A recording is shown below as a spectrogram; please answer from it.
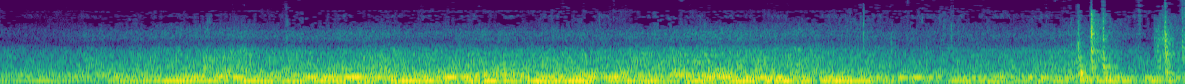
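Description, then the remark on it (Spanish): A loud, steady drone of airplane engines passes overhead, a deep rumbling hum that holds throughout with no voices. “Mira hacia arriba al escuchar el sonido de aviones.”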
